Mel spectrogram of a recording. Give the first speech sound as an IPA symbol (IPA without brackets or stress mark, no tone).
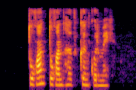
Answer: t̪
